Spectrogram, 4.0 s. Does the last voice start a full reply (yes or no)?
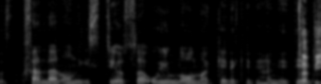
yes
